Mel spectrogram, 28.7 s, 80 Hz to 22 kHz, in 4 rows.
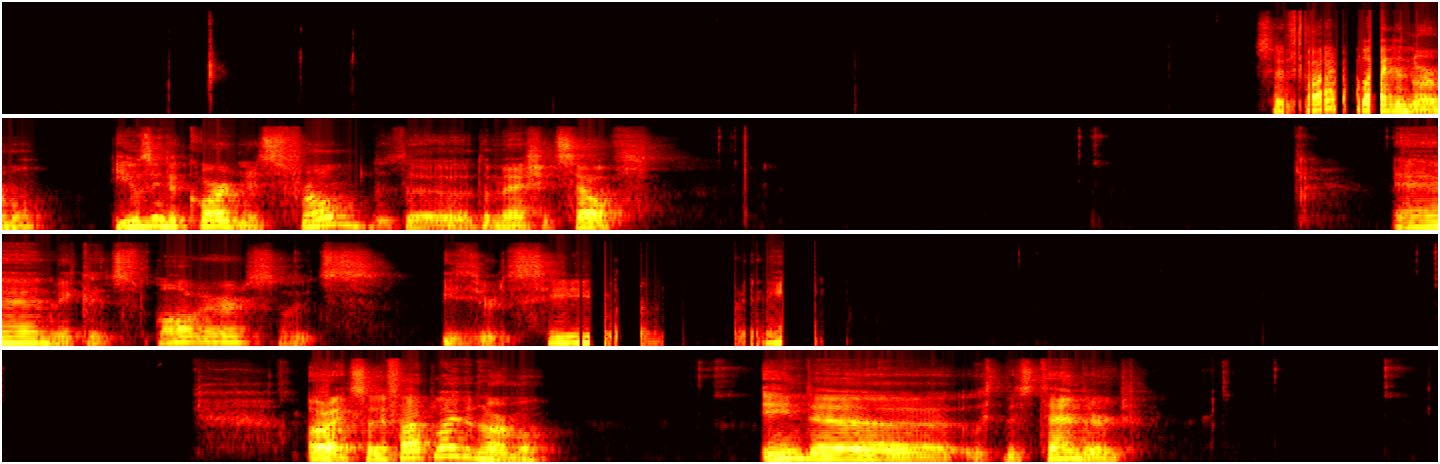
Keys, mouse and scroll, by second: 1.2-2.2 typing, 3.2 click, 4.9 click, 7.7 click, 10.5 click, 12.3 click, 13.8 click, 14.7 click, 15.6 click, 17.0 Tab, 19.2 click, 21.2 click, 22.7-23.7 drag, 24.8 click, 25.1 click, 25.6 click, 26.4 click, 27.4 click, 27.6-28.7 right drag.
